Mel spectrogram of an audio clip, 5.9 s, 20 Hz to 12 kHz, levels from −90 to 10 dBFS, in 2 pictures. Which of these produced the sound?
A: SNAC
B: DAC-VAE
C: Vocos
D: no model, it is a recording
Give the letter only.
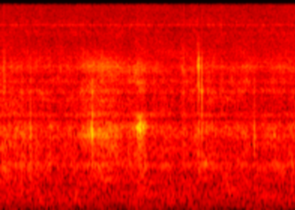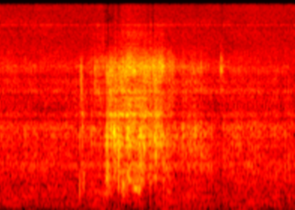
A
